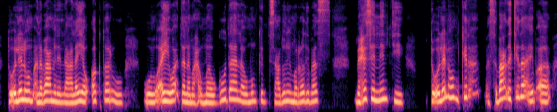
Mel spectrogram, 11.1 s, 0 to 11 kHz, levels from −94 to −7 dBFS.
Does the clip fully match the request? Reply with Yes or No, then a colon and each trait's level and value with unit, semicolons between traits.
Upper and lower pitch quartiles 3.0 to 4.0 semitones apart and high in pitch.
Yes: average, 3.4 semitones; high, 225 Hz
